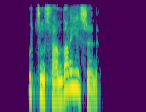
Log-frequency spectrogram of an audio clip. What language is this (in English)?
Kabyle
